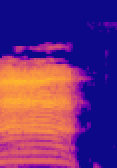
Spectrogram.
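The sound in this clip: A cow's moo rises once as a single low, steady, harmonically rich call lasting under a second, loud and alone, then cuts off into silence.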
